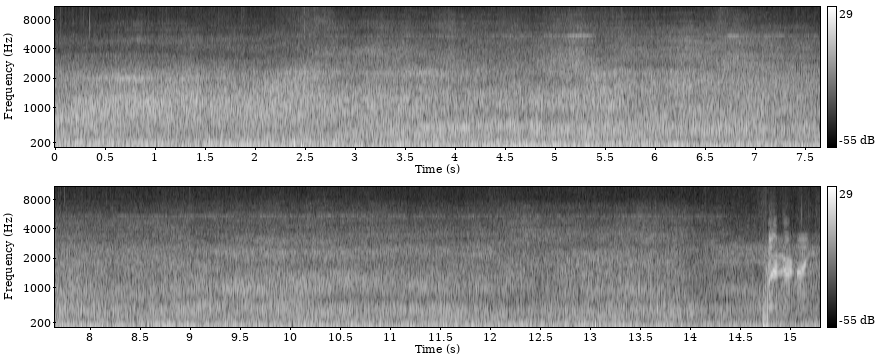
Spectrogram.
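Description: A Ryanair airliner rumbles loudly and steadily while taking off in blustery crosswinds at Dublin Airport, with wind buffeting over the roar and voices talking faintly beneath it.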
